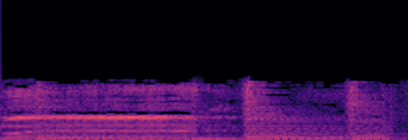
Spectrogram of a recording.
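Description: A live worship song: acoustic guitar strummed under long held sung notes, with a couple of strums standing out near the middle and toward the end.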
